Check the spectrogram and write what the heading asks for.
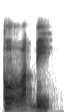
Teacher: Lah jadi kita lamnya hilang. Kenapa? Karena lamnya dimasukkan ke ro.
